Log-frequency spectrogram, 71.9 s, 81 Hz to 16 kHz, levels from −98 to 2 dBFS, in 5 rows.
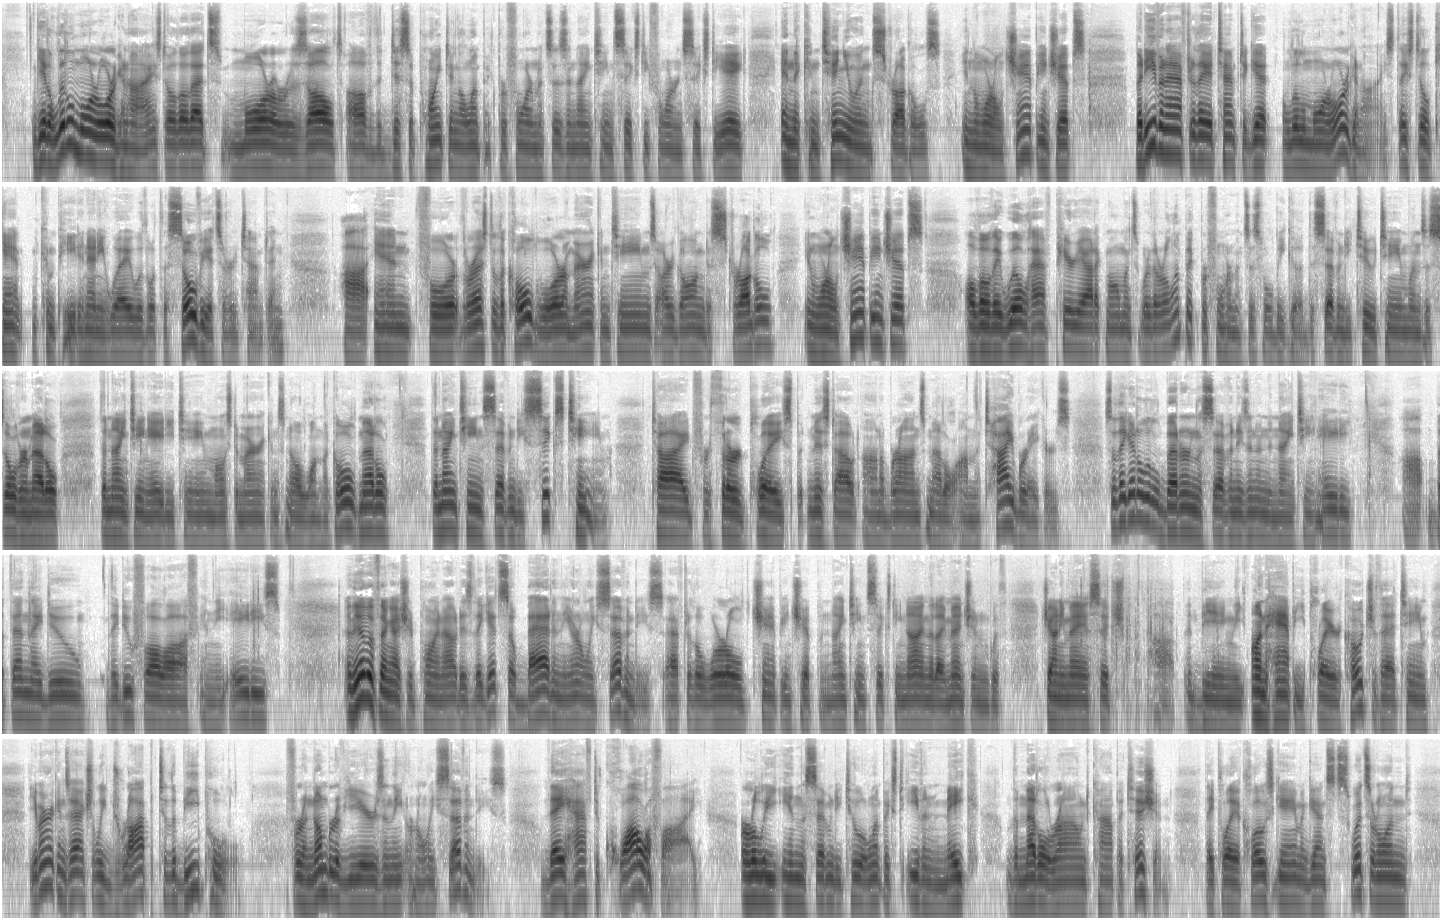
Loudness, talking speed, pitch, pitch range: -27 LUFS, 180 wpm, 125 Hz, 115-135 Hz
